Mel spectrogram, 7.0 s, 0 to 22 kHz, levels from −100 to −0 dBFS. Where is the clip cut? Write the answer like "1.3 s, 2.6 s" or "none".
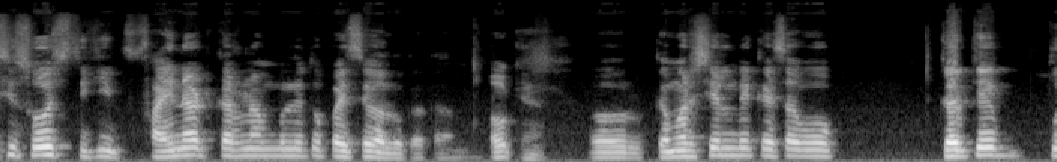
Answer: none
